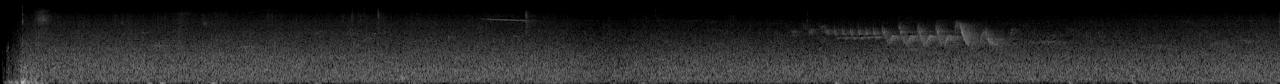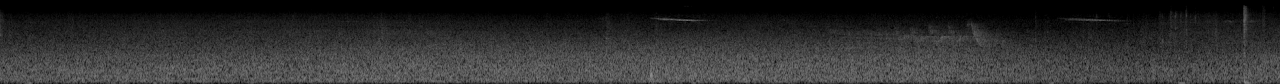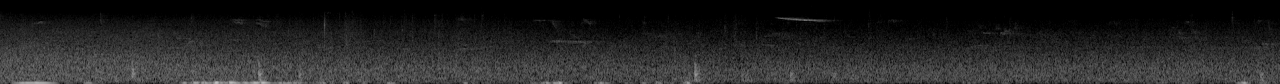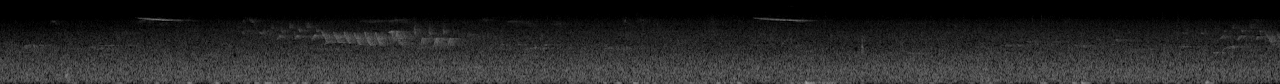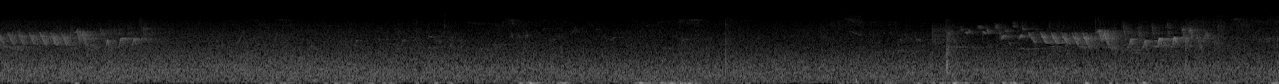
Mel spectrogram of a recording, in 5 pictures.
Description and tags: Forest atmosphere with birds in the background
This sound recording i made during a little walk in the forest
ambiance, ambient, Forest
